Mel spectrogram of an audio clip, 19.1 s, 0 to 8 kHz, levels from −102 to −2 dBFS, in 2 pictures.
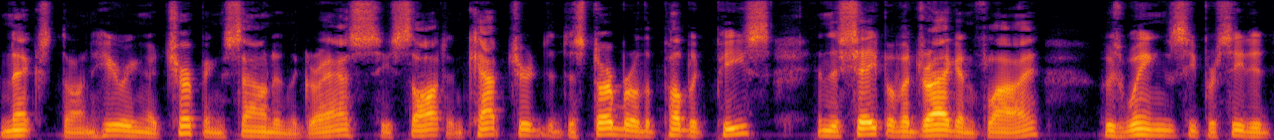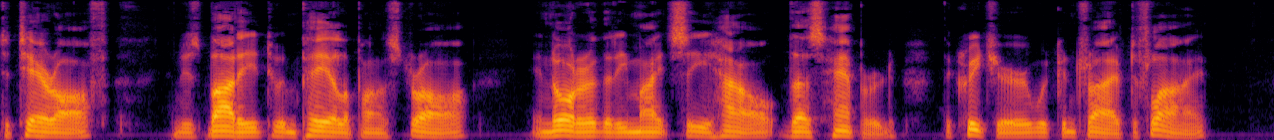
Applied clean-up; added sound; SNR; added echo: none; none; none; none.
